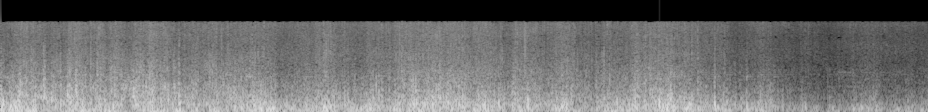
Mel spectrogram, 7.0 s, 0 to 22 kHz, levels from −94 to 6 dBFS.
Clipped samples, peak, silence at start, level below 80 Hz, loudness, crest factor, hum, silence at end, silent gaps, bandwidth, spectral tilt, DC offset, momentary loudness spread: under 0.1%; 0 dBFS; 0 s; -22 dBFS; -16 LUFS; 16 dB; none; 0 s; none; 11.5 kHz; -5.5 dB/octave; under 0.1%; 14 LU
